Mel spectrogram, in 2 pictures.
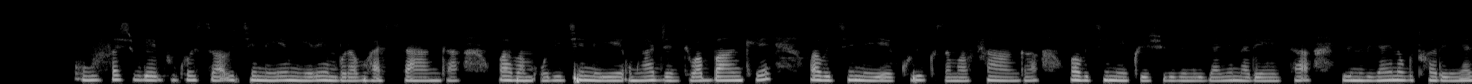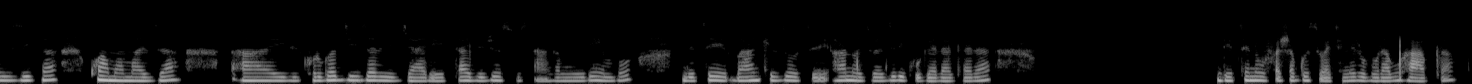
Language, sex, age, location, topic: Kinyarwanda, female, 18-24, Huye, finance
